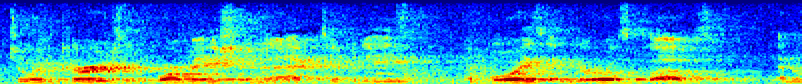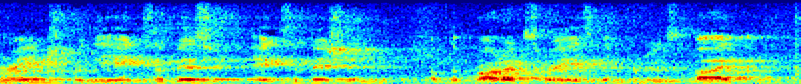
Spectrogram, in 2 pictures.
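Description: A man with a slightly high voice reads formal legal wording deliberately. He sounds distant, in a muffled recording with clear background noise. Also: steady tone. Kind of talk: formal reading of a legal document aloud. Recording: echoey hall, distant mic, muffled, noisy.

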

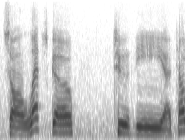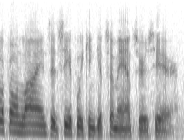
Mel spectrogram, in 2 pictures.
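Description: A genial radio host with a fairly high voice hosts a call-in giveaway segment, chatting easily at a measured pace and dropping in frequent fillers. The broadcast sounds thin and tinny like an old phone line, with the feel of a small station studio.

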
